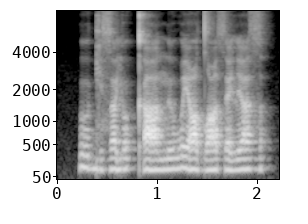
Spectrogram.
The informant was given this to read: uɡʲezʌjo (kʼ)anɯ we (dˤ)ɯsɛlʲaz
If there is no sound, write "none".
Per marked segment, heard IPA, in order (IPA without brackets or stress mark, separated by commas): kʼ, dˤ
